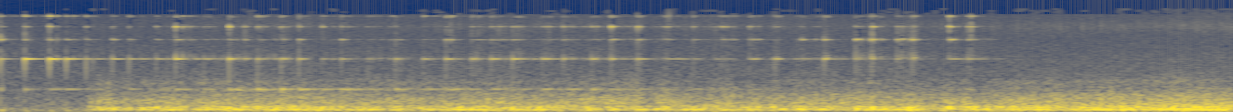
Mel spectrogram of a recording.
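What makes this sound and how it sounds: Two long, thin, solid steel threaded screws or rods are crossed and scraped thread on thread, then tapped together. Light, bright metallic clinks and rasping scrapes ring briefly over a steady low rumble that grows slightly louder toward the end.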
